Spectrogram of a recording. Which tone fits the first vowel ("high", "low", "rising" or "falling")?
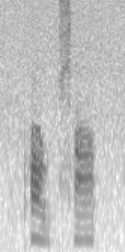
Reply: falling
